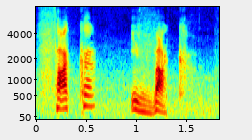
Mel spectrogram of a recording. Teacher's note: As palavras faca e vaca possuem sons muito parecidos, são do mesmo ponto de articulação, mesmo tudo. A única coisa que muda é o seu uso das pregas vocais. Em uma você usa e na outra não.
